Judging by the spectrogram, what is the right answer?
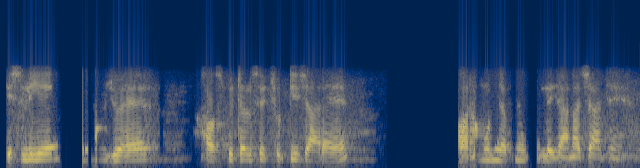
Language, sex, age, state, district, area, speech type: Urdu, male, 18-30, Bihar, Purnia, rural, conversation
